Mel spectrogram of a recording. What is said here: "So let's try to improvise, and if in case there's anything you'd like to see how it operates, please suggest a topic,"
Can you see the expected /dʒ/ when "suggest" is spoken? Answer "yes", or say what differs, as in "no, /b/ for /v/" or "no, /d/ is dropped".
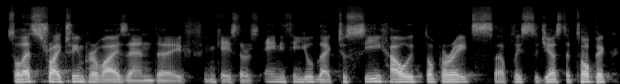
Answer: yes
